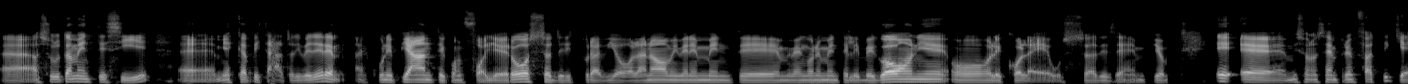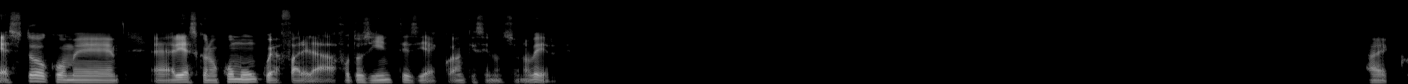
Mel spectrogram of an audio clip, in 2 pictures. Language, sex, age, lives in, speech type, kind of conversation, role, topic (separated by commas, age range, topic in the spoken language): Italian, male, 40-44, Italy, read, expert-assistant, asker, Come avviene la fotosintesi nelle piante?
